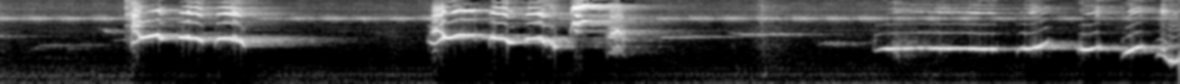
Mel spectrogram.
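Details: A white-rumped shama gives a lure song to prompt other birds to reply: three loud phrases of sweeping whistles with sharp high notes, the last a steadier, lower warble.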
